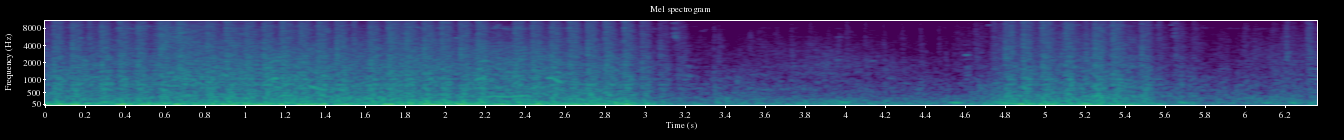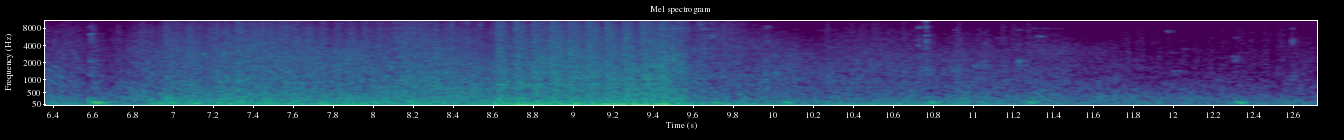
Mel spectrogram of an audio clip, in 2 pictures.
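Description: Dense automatic gunfire from the PlanetSide 2 shooter game, with the Terran Republic Naginata, in sustained bursts and rapid fusillades. The firing comes in loud clusters that ease off and then return, with occasional single sharp shots.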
